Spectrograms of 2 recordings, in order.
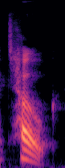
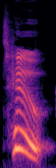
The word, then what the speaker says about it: toque: So that is our name for a beanie and it's a French Canadian word which is kind of like why it's not necessarily pronounced how you think it would be pronounced.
